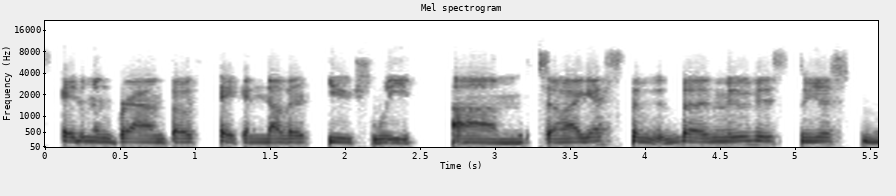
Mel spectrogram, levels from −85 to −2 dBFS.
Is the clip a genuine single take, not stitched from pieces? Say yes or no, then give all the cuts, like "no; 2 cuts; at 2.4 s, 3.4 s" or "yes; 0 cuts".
no; 1 cut; at 2.6 s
